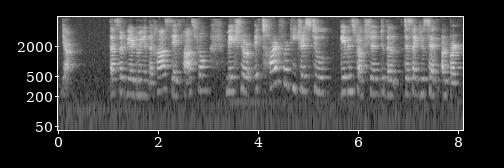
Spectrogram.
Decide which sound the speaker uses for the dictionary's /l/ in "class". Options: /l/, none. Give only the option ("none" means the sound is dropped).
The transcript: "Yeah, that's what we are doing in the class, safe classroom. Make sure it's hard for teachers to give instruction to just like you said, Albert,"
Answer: none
